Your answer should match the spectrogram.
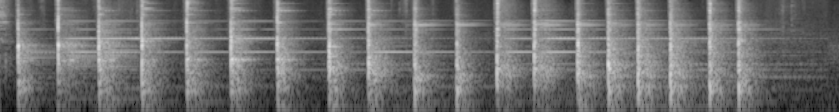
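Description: A rubber mallet strikes an ATV front wheel hub about eighteen times in a steady rhythm, roughly two and a half blows a second, each blow leaving a brief ring. The blows drive the hub onto the axle shaft through the new wheel bearings.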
